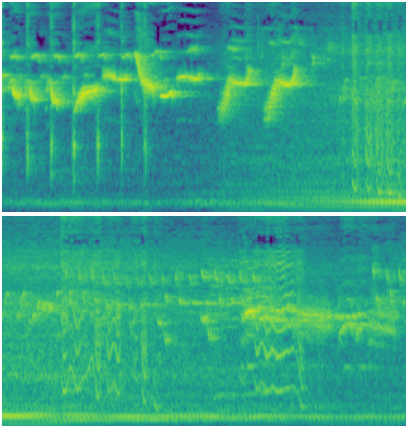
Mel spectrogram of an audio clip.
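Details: Lovebird of the kapas type in tembakan-style song: rapid sharp chirps and twittering trills for two seconds, then a dense, noisy rush of chattering over a low rumble.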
